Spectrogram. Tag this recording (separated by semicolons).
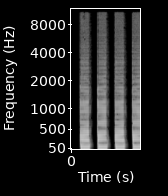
Sample; UK-Hardcore; Rave; Power-Stomp; Hardcore; Bass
